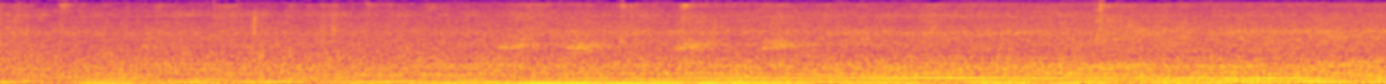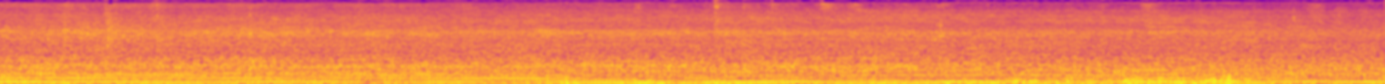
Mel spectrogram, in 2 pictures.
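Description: Steady low rumble of outdoor city ambience with a faint hum, and a few faint high chirps about four to six seconds in.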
